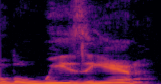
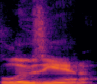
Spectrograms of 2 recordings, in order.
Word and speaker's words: Louisiana: uh and we that's Louisiana we just dropped a whole syllable right and you uh you just take out the Wii the Louie Ziana and you got Louisiana and so that's uh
